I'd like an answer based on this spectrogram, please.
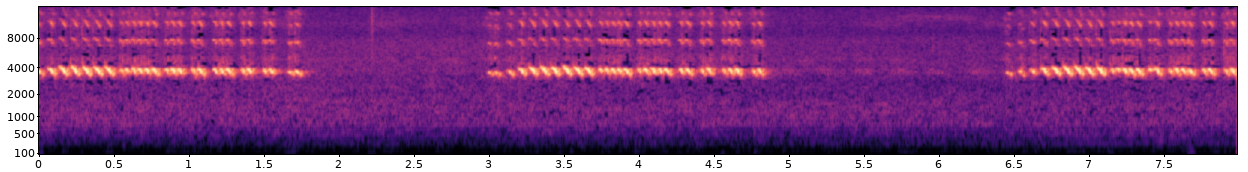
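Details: Cricket chirping after dark, bursts of quick high-pitched pulses lasting almost two seconds, spaced by short silent gaps, with faint background hiss.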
